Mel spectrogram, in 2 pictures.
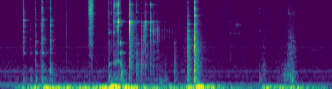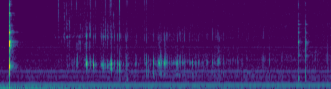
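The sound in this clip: A beer is opened and poured: a few knocks and glassy clinks, then a sharp snap, then a soft bubbling, fizzing pour that fades, with a couple of faint ticks at the end.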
